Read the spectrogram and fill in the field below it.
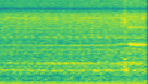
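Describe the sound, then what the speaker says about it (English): A car engine runs steadily at close range during an automotive climate-control service, its low hum and vibration holding an even pitch with no clear surge in revs. "You can rev up the engine,"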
